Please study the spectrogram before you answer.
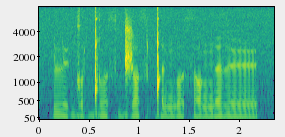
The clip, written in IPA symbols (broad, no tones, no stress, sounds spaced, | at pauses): l y ɡ o ɡ͡ǃ o θ d͡ʒ ɔ θ ǃ ə ŋ o θ ɔ ŋ ə ð ø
